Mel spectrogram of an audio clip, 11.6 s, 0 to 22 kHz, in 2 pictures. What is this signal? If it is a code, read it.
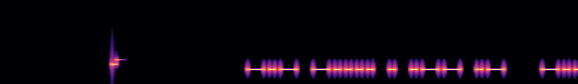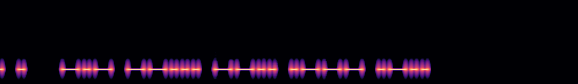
Morse code, heard as a keyed tone, about 22 wpm, 700 Hz. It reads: K6EWA DE K7ZJL
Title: USA Callsign DE Callsign - 5 Characters - 22wpm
